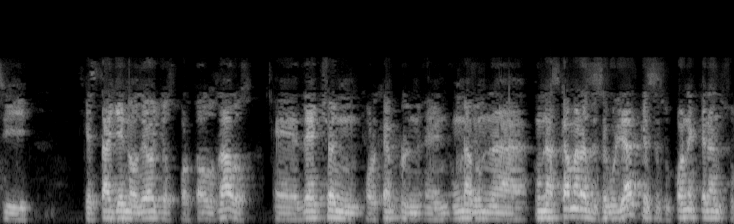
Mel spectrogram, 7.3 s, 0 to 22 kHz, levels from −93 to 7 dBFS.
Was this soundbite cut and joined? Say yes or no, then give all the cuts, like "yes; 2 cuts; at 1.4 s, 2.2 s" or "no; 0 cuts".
yes; 3 cuts; at 2.6 s, 3.6 s, 4.7 s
